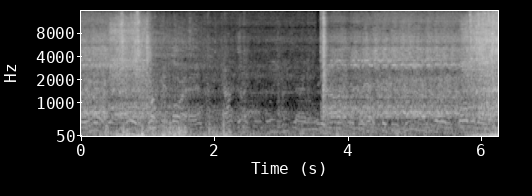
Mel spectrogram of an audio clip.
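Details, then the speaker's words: Old Ford F600 farm hay truck with a 370 engine, at a farm auction after being driven out: fires up promptly and settles into a steady, even, low, strong rumble with no knocks or misses. Normal start and idle. "All right, guys, you heard a fire up right there. Sounds good, strong."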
